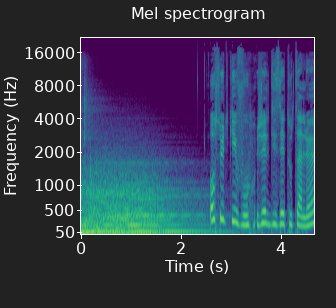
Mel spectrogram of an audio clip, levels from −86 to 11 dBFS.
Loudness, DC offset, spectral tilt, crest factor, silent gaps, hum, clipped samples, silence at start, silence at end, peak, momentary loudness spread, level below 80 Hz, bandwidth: -17 LUFS; under 0.1%; -6.5 dB/octave; 14 dB; none; none; under 0.1%; 0 s; 0 s; 0 dBFS; 9 LU; -20 dBFS; 18 kHz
